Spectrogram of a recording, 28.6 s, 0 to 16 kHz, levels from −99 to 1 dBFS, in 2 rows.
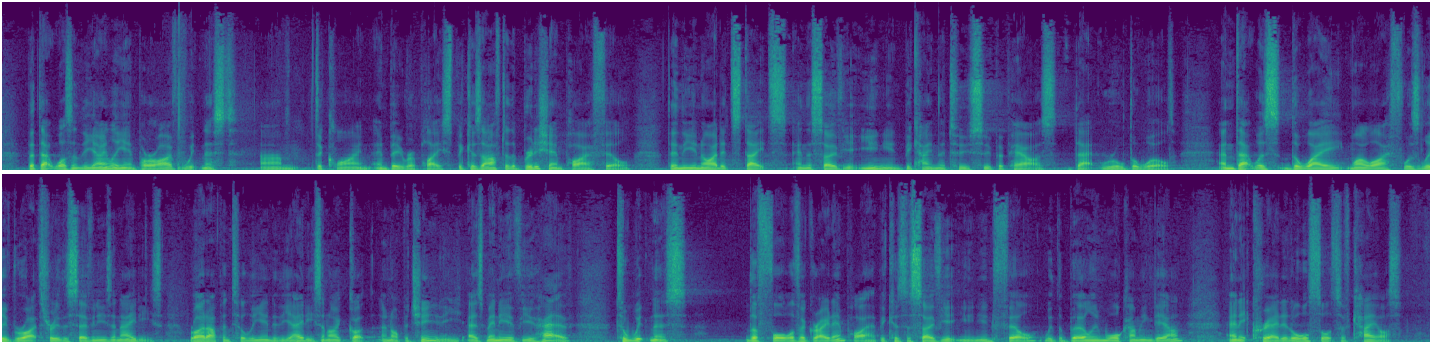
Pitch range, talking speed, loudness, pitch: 80-100 Hz, 195 wpm, -27 LUFS, 90 Hz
